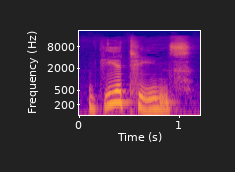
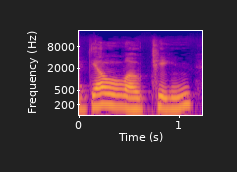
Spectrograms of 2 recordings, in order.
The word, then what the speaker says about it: guillotine: he instituted guillotines um it has two L's for those people in the midwest who say get a lotine uh when you have two L's you pronounced as a y not that it's a big deal I'm just saying as you talk to your friends it's guillotine he put them all over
